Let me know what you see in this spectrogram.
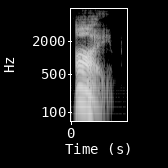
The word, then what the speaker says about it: Ai: The name of this city was Ai, spelled A-I, but pronounced I.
